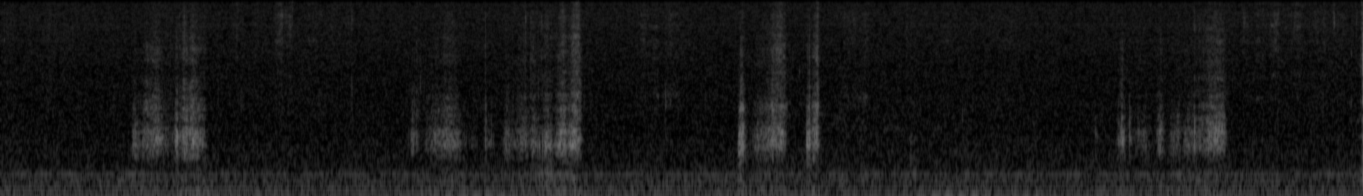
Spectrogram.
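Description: A paintbrush brushes softly across a canvas.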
